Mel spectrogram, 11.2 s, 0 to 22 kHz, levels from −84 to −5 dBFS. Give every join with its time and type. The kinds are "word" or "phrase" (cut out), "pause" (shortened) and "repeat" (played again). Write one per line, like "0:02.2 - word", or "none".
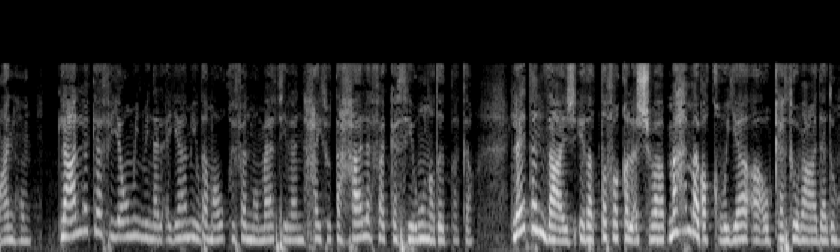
0:02.7 - word
0:08.8 - word
0:09.3 - word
